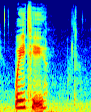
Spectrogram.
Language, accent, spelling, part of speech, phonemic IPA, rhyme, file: English, US, weighty, adjective, /ˈweɪti/, -eɪti, En-us-weighty.ogg
- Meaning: 1. Having a lot of weight; heavy 2. Important; serious; not trivial or petty 3. Rigorous; severe; afflictive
